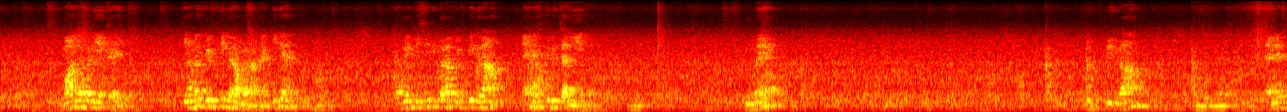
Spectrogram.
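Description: A man speaks calmly, explaining.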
